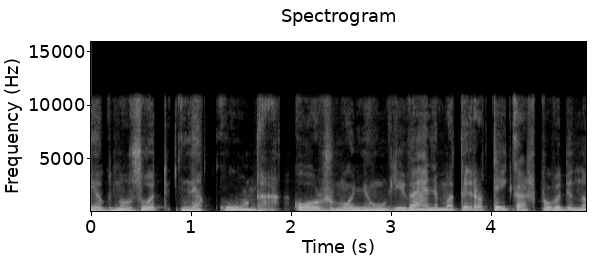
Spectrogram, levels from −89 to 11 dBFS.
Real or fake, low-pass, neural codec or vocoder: fake; 10.8 kHz; codec, 24 kHz, 3 kbps, HILCodec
